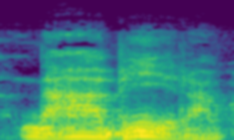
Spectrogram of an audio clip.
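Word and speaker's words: נביא: 이 히브리어 나비라고 합니다. 나비야는 그 나비랑 발음이 똑같아요, 글자가.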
